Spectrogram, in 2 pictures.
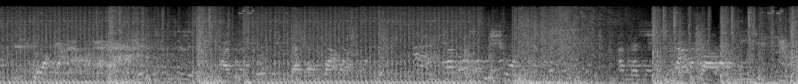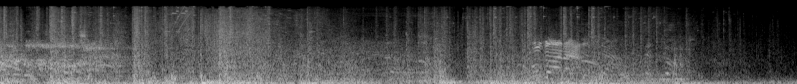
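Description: Rifles fire in rapid bursts.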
